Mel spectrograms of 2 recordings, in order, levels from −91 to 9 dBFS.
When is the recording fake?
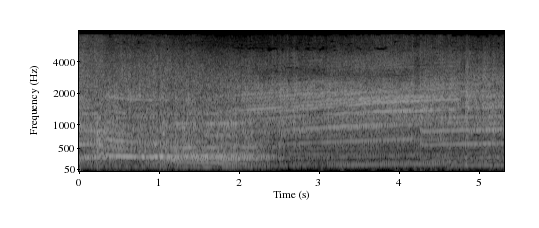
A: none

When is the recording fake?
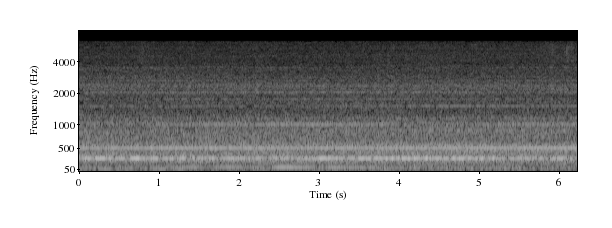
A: none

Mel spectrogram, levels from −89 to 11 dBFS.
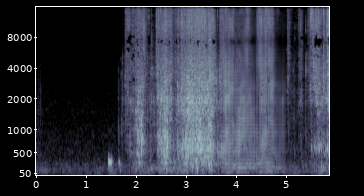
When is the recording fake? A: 3.7-5.0 (vocoder, BigVGAN v2)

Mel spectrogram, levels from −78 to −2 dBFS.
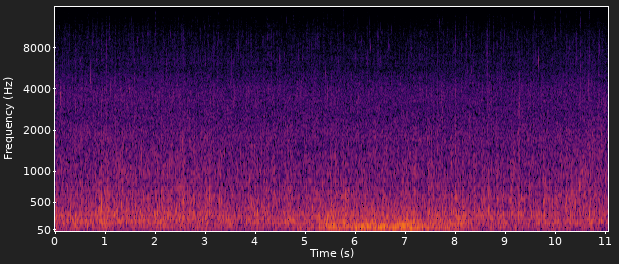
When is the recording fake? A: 7.3-7.9 (vocoder, BigVGAN v2); 8.7-9.7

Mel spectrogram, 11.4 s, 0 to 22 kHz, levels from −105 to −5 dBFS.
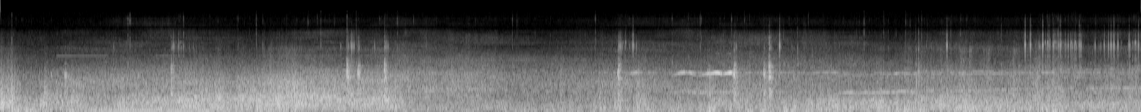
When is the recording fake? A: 1.9-3.8 (vocoder, BigVGAN v2)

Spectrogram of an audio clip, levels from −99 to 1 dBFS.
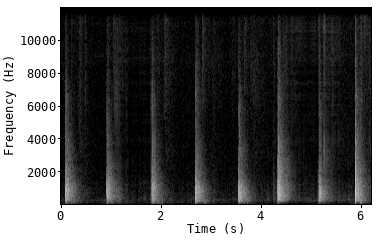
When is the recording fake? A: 1.1-1.9 (vocoder, BigVGAN v2); 4.5-5.6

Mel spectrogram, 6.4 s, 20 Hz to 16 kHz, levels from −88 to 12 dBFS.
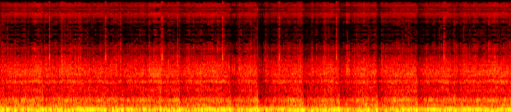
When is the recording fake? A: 0.0-2.0 (vocoder, BigVGAN v2)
